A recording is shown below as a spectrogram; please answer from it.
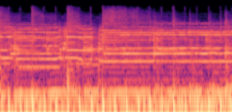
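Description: Heavy metal music: electric guitars playing held lead notes over a fast, driving low rhythm.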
